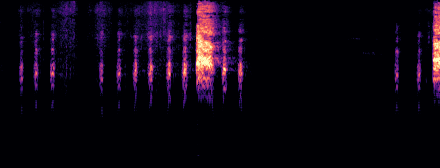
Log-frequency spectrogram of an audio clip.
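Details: Hen uttering a rising series of clipped clucks that peaks in a loud, raspy squawk, followed by a long silence and a last squawk starting at the very end.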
